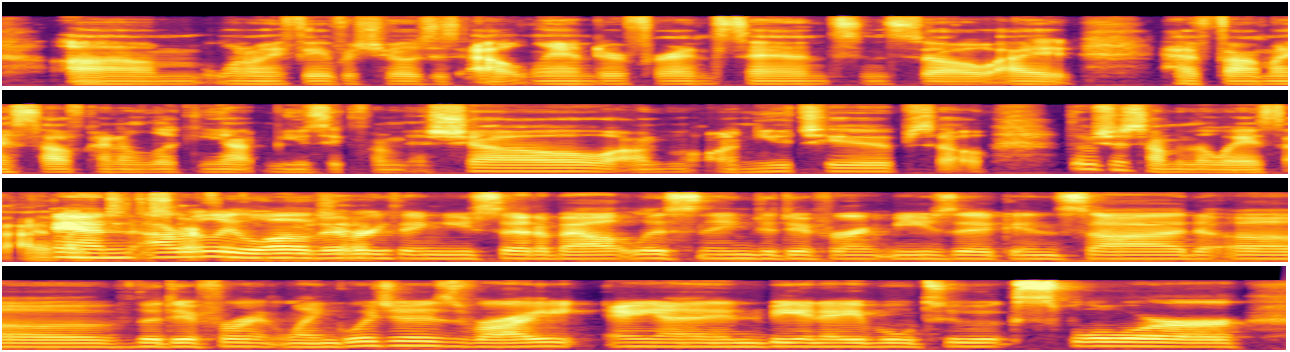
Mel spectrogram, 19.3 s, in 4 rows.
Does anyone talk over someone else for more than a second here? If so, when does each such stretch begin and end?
9.8-11.0

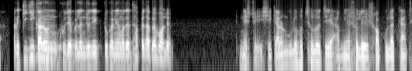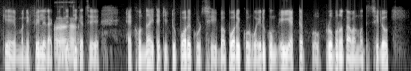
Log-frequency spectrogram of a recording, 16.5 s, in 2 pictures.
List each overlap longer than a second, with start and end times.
none

